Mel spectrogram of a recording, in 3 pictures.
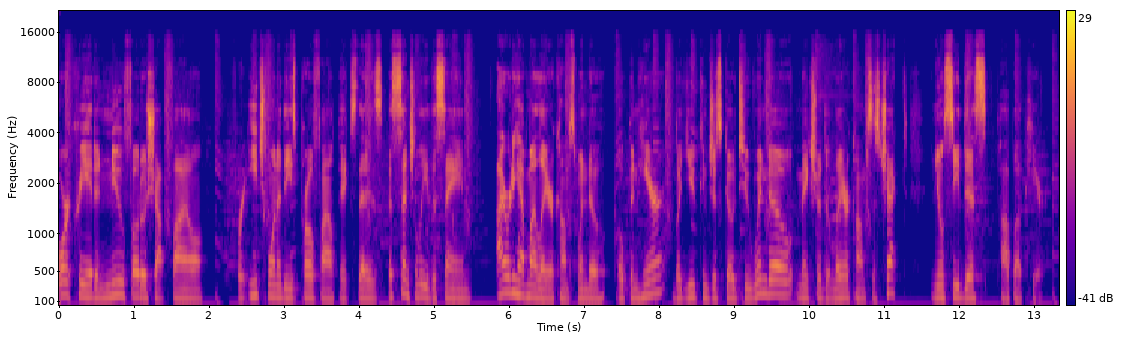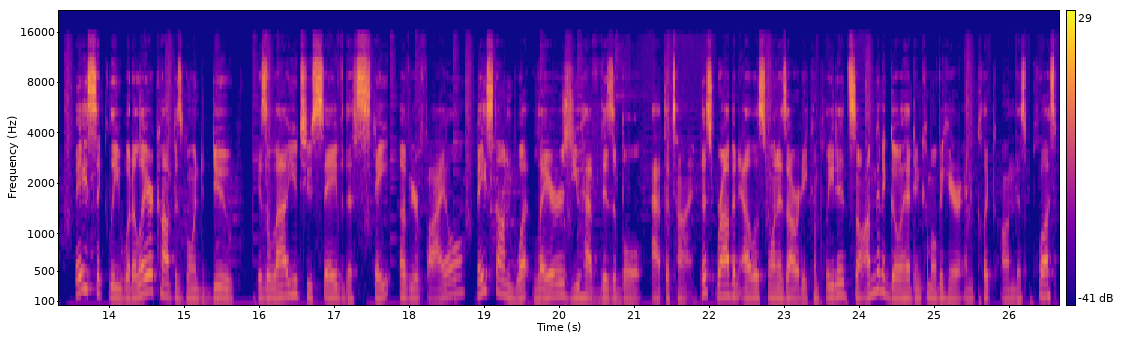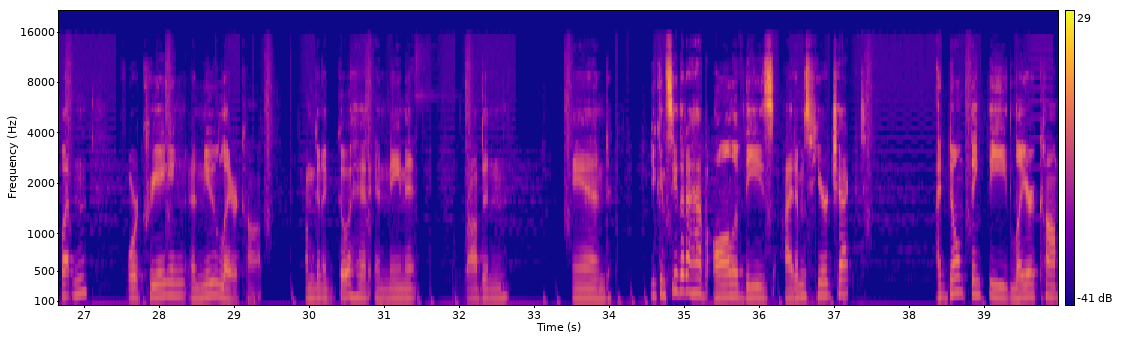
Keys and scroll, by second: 30.4-32.2 typing, 33.3 BackSpace.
